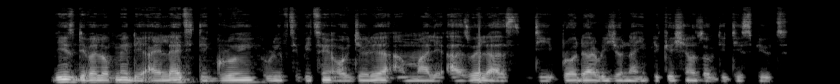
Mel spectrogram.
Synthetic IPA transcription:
dis̬divɛlɔpmɛ̃ntdeʔa̰ɪlaɪtdiɡɹoĩŋɹiftbitʰwĩnald͡ʒiɹiaʔãnmaliʔaswɛlazdibɹɔdaɹid͡ʒɔnalĩmplikeʃɔ̃nsɔfdidispjut

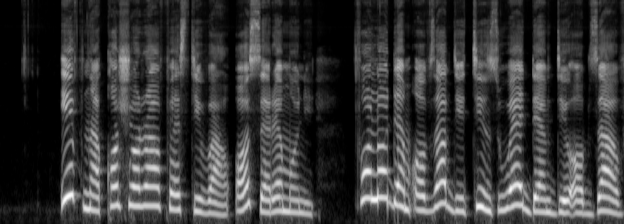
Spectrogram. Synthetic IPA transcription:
ifnakɔlt͡ʃɔɹalfɛstivalɔsɛɾɛmoni | fɔlodɛ̃mʔɔbzavditĩŋswɛdɛ̃mdeɔbzav

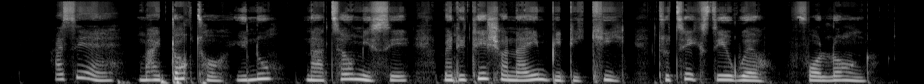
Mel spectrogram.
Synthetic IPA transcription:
ajseɛ̃majdɔk̚tʰɔjuno | natʰɛlmisemɛditʰeʃɔ̃naĩnbidikʰitʰutʰekstewɛl | fɔlɔ̃ŋɡ

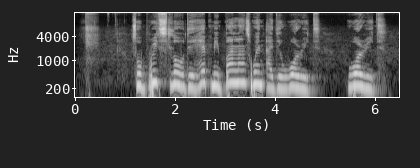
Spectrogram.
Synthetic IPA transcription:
tʰubɹid͡ʒslodeɦɛlpmibalãnswɛ̃naɪdewɔɹid | wɔɹid

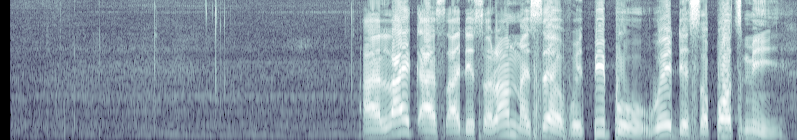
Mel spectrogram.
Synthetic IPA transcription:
aɪlaɪkasaɪdesɔɹãʊ̃ndmaɪsɛlfwið̥pipolwedesɔpɔtmi

